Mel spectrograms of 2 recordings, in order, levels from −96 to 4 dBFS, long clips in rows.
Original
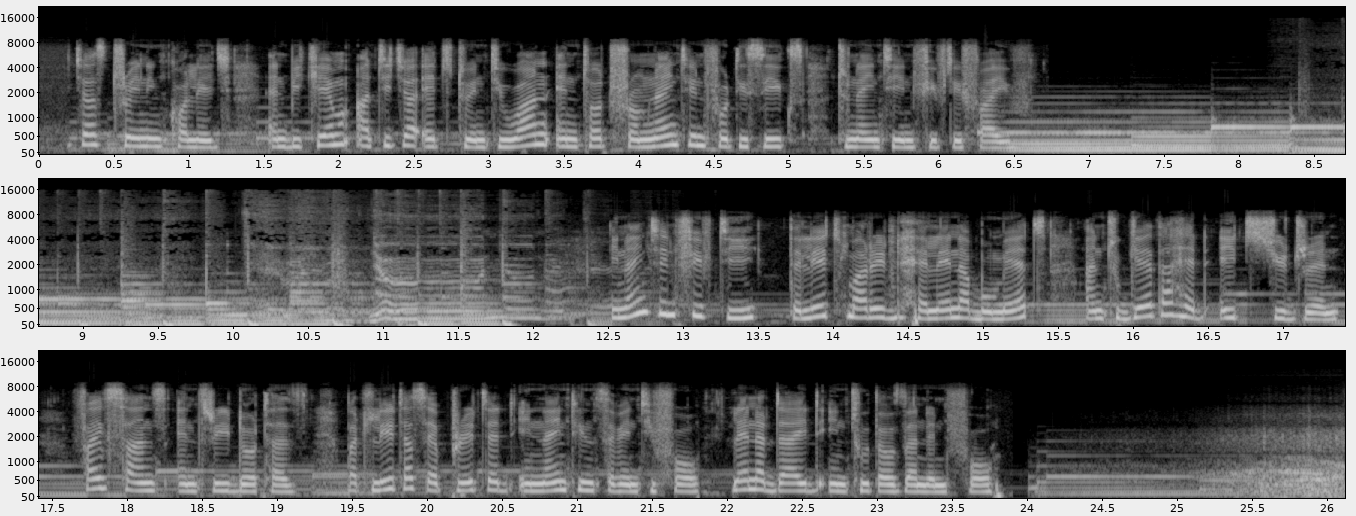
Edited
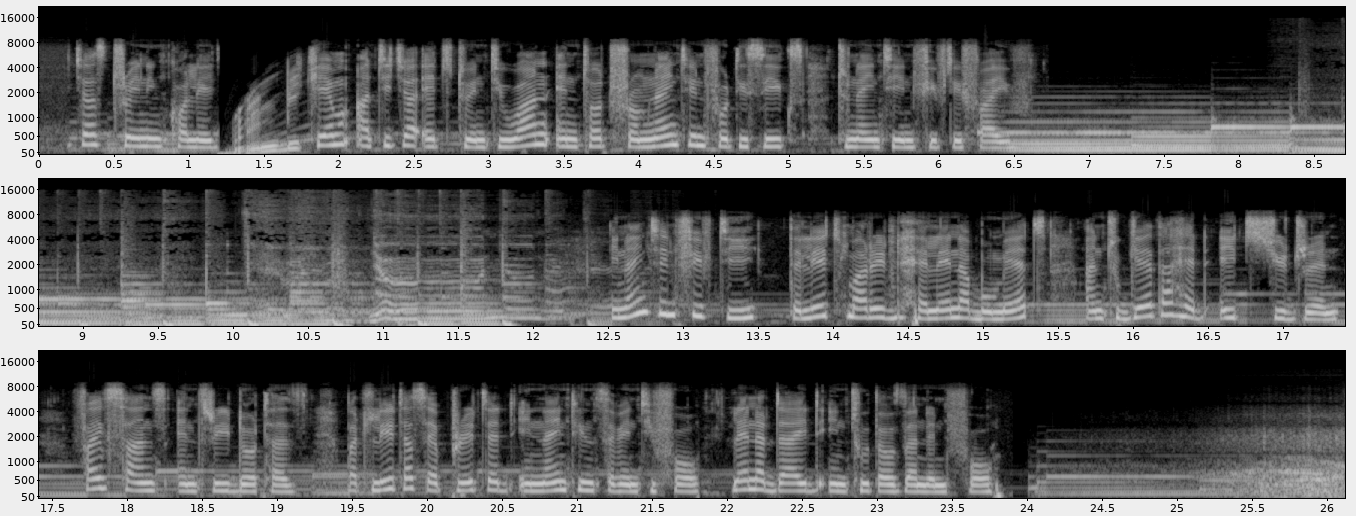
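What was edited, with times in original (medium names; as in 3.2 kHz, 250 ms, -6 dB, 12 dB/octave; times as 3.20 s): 1.19 s: tape start 0.67 s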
